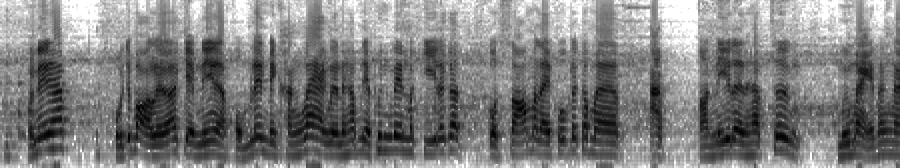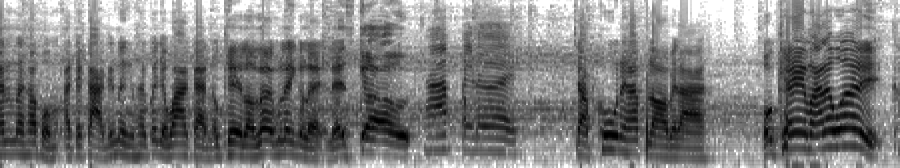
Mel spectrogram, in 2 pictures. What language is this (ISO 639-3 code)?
tha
